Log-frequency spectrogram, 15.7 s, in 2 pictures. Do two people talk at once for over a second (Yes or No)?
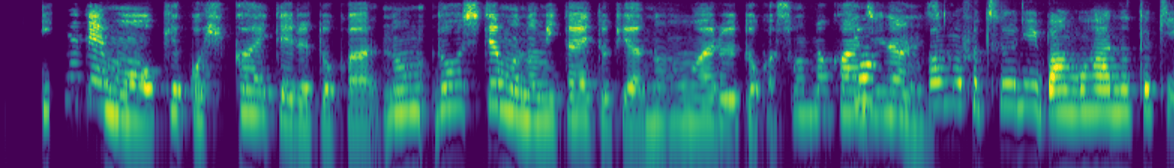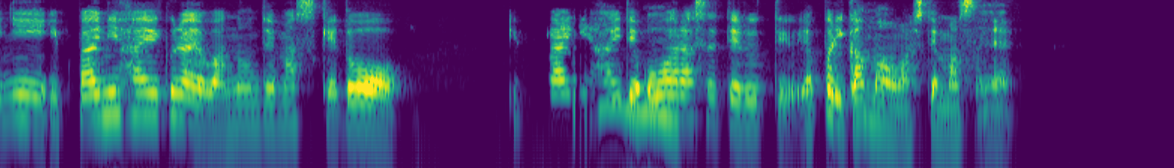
No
